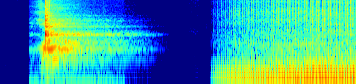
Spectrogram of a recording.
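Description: A sharp metallic ping rings out and fades, then after a short silence a loud motorcycle engine roars to life during a police chase and keeps rumbling steadily to the end, with no voices.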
